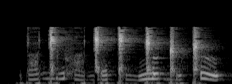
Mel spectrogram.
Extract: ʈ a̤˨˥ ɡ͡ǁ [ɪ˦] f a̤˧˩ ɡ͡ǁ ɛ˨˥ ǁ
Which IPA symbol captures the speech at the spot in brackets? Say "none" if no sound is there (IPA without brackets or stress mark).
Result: i˦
